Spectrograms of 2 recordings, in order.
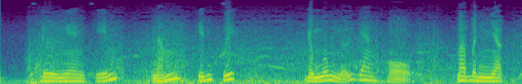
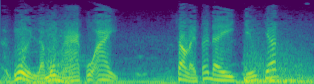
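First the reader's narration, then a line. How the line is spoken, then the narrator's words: Loud shout. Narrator (Vietnamese): Người sử đơn đao quát lớn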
